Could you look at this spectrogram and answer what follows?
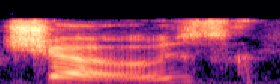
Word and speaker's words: chose: So that with one O, it's chose. With two O's, it's choose.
